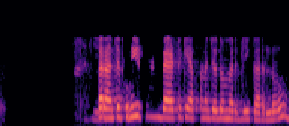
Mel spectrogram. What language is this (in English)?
Punjabi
